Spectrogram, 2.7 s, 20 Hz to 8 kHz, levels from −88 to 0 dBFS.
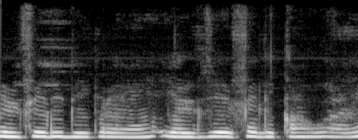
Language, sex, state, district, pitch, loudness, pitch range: Hindi, female, Punjab, Pathankot, 235 Hz, -14 LUFS, 225-245 Hz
